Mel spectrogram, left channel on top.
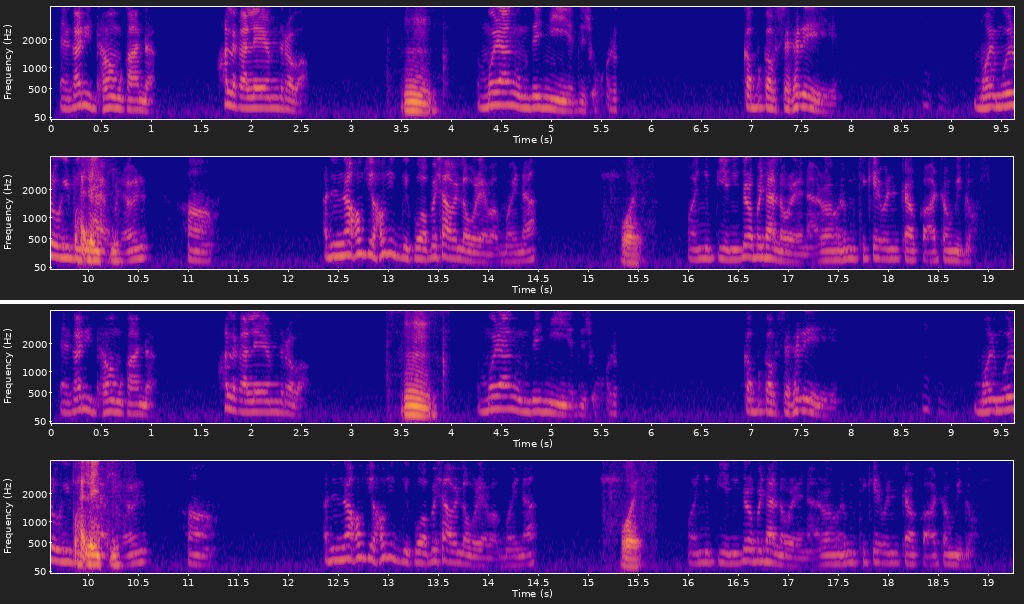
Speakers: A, on the left; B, on the right.
A: ꯒꯥꯔꯤ ꯊꯝ ꯀꯥꯟꯗ ꯍꯜꯂꯛꯀꯥꯟ ꯂꯩꯔꯝꯗ꯭ꯔꯕ
B: ꯎꯝ
A: ꯃꯣꯏꯔꯥꯡꯒꯣꯝꯗꯩꯅꯤ ꯑꯗꯨꯁꯨ ꯀꯞ ꯀꯞꯆꯈꯔꯛꯑꯦ ꯃꯣꯏ ꯃꯣꯏ ꯔꯣꯒꯤꯕꯤꯅ
B: ꯎꯄꯥꯏ ꯂꯩꯇꯦ
A: ꯍꯥꯏꯕꯅꯦ ꯑꯥ ꯑꯗꯨꯅ ꯍꯧꯖꯤꯛ ꯍꯧꯖꯤꯛꯇꯤꯀꯣ ꯄꯩꯁꯥ ꯂ ꯂꯧꯔꯦꯕ ꯃꯥꯏꯅ
B: ꯍꯣꯏ
A: ꯑꯩ ꯅꯨꯄꯤ ꯑꯅꯤ ꯇꯧꯔ ꯄꯩꯁꯥ ꯂꯧꯔꯦꯅ ꯁꯨꯝ ꯇꯤꯀꯦꯠ ꯑꯣꯏꯅ ꯇꯧꯔ ꯇꯧꯕꯤꯗꯣ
